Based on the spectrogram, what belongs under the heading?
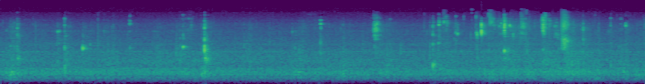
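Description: A person chewing fried chicken dipped in sweet and sour sauce: scattered soft, wet mouth clicks and lip smacks, with a denser run of clicks about four to five and a half seconds in.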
